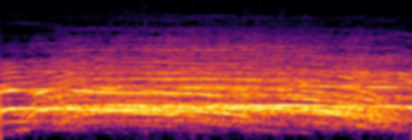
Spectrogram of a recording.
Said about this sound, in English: When I count to three, on the number three, everybody shout. Just yell. One, two, three.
